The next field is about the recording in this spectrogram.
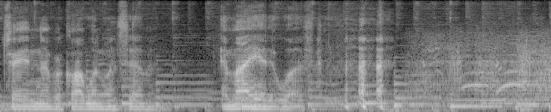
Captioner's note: chuckling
